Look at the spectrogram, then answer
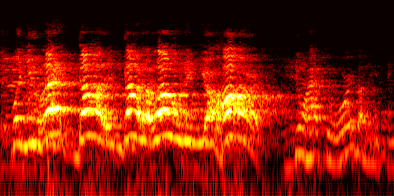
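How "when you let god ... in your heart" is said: high shouted preaching cry; full-voiced shout to the church. Real, not acted. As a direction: let it ring out at full force. Preaching climax.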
